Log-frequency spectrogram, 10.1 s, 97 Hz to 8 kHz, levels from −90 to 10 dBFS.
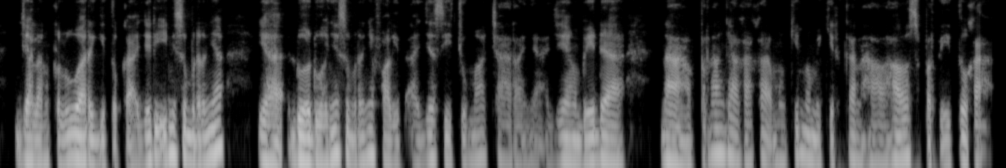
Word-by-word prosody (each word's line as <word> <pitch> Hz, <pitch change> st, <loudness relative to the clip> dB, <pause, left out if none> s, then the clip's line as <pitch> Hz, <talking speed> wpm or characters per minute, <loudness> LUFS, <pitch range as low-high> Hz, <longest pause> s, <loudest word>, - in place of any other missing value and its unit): jalan 105 Hz, -2 st, +2 dB
keluar 110 Hz, +2 st, +5 dB
gitu 100 Hz, 0 st, -4 dB
Kak. 100 Hz, -, -3 dB
Jadi 110 Hz, +2 st, +3 dB
ini 135 Hz, -, +5 dB
sebenarnya 125 Hz, +4 st, +4 dB, 0.3 s
ya 105 Hz, -4 st, +4 dB
dua-duanya 105 Hz, 0 st, +5 dB
sebenarnya 120 Hz, 0 st, 0 dB
valid 105 Hz, -4 st, -4 dB
aja 100 Hz, +2 st, -5 dB
sih 110 Hz, -3 st, -2 dB
cuma 110 Hz, +4 st, -6 dB
caranya 100 Hz, -3 st, -11 dB
aja 105 Hz, +2 st, -4 dB
yang 100 Hz, 0 st, -1 dB
beda. 105 Hz, -2 st, +2 dB, 0.4 s
Nah 100 Hz, -2 st, +2 dB
pernah 135 Hz, +4 st, -3 dB
nggak 125 Hz, -4 st, -2 dB
Kakak 105 Hz, -, -5 dB
mungkin 105 Hz, +6 st, -6 dB
memikirkan 105 Hz, +1 st, -5 dB
hal-hal 100 Hz, +4 st, -1 dB
seperti 100 Hz, -4 st, -4 dB
itu -, -, 0 dB
Kak? -, -, -4 dB
105 Hz, 165 wpm, -24 LUFS, 100-115 Hz, 0.4 s, keluar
